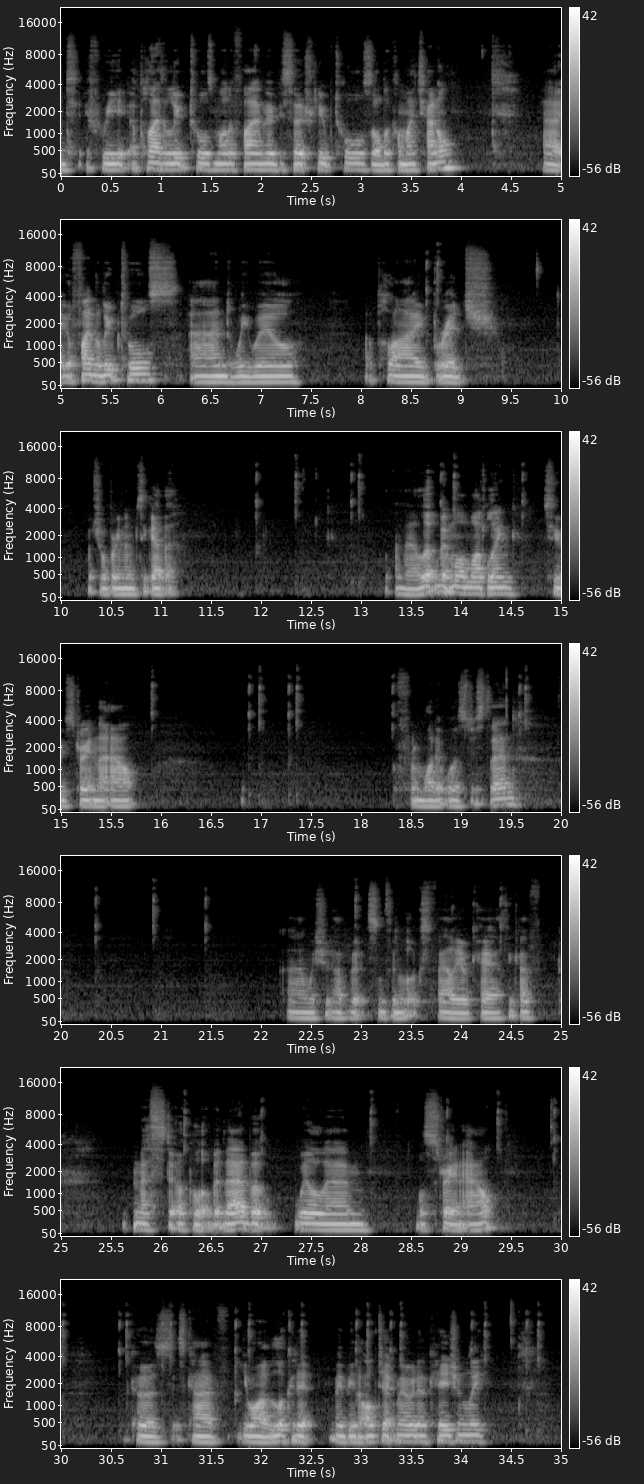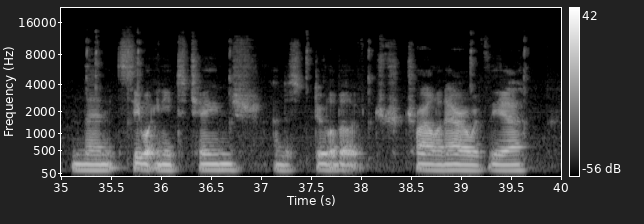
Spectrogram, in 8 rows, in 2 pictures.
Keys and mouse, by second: 0.9-3.1 middle drag, 8.7-12.1 drag, 10.5-13.9 middle drag, 13.9-16.0 right drag, 14.7-17.0 drag, 16.4-23.0 middle drag, 23.0 click, 24.5-27.9 middle drag, 30.0-38.7 middle drag, 38.1-39.7 drag, 38.1 right click, 39.7-40.0 middle drag.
